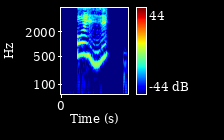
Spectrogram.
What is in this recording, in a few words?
Anime girl boi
